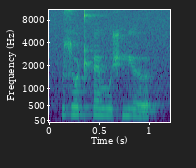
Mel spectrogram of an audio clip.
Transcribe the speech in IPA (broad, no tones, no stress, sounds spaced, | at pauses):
z ʊ ʈʰ ɛ v ʊ ʃ mʲ əː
